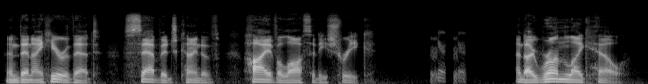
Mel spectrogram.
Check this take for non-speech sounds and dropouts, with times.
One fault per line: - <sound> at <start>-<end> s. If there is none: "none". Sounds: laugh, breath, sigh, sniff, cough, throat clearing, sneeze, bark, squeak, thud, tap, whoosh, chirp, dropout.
- laugh at 4.3-4.7 s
